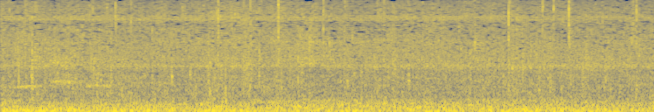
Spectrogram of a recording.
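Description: Steady rain falling, a constant even hiss with scattered small drip ticks.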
